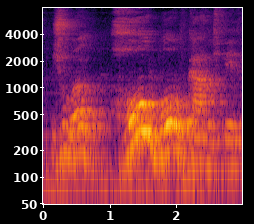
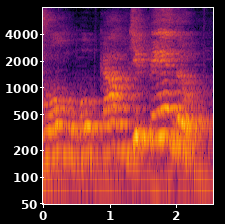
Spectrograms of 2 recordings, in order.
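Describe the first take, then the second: First: The emphasis falls on the word roubou. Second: The emphasis falls on the word Pedro. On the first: The act of stealing is the point. "Nossa, ele roubou, que ato feio" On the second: The victim deserves pity. "Coitado do Pedro"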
